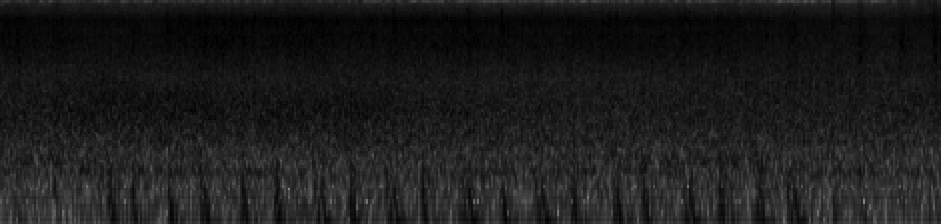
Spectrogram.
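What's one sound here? Heavy footsteps thud on wooden planks.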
